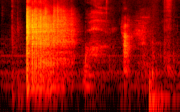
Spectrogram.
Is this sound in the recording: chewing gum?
no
